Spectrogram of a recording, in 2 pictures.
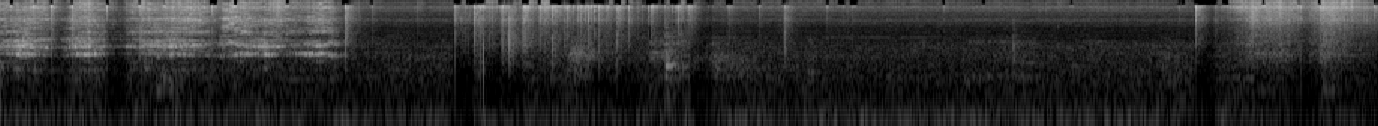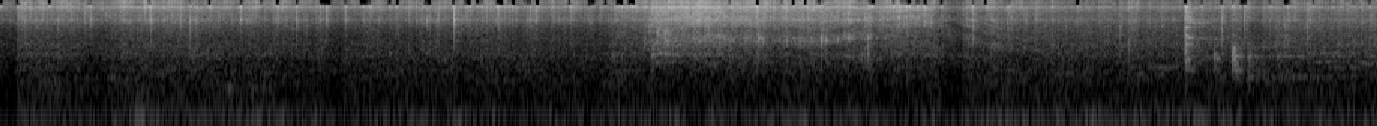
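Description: Beetroot paratha frying on an oiled pan over a gas flame, with steady sizzle broken by scraping and clattering of a spatula; a louder burst of frying hiss swells near the end.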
